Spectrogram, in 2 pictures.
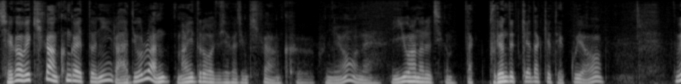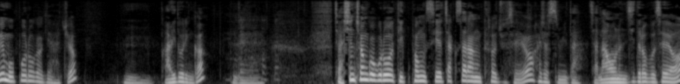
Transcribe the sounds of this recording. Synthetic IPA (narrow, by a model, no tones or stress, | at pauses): t͡ɕe̞ɡawe̞kʰiɡaːŋkʰɯnɡaet̚t͈ʌɲiɾadioɾɯɾanmaɲit̬ɯɾʌɡad͡ʑus̬ʰe̞ɡat͡ɕiɡɯmkʰi̥ɡ̥aːŋkʰɯɡʰuɲone̞ijuɦanaɾɯɭt͡ɕiɡɯmt͈ak̚puɾjʌndɯt̚k͈e̞dat̚k͈e̞dwe̞k͈ujo | ewe̞mop͈ʌɾoɡaɡeɦad͡ʑo | ɯaidoɾinɡa | ne̞ | t͡ɕaɕʰint͡ɕʰʌŋɡoɡɯɾotik̚pʰʌŋs͈ʰɯe̞t͡ɕ͈ak̚s͈aɾaŋtʰɯɾʌd͡ʑusʰe̞johaɕʰʌs͈ɯmɲidat͡ɕanaonɯnd͡ʑit̬ɯɾʌbosʰe̞jo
